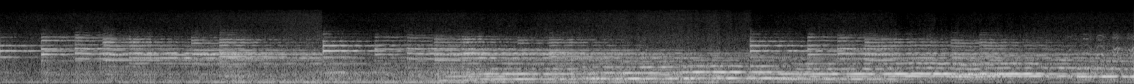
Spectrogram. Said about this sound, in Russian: Перезвон курантов в 6 часов вечера после войны.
